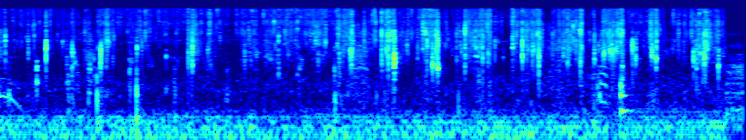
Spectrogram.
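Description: Water from a garden hose splashing on concrete as a dog snaps and bites at the stream, a rapid irregular run of wet splattering clicks.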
